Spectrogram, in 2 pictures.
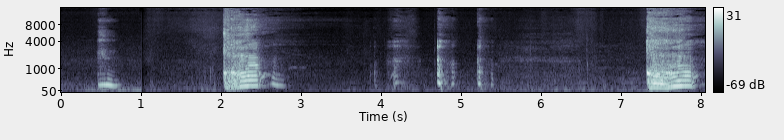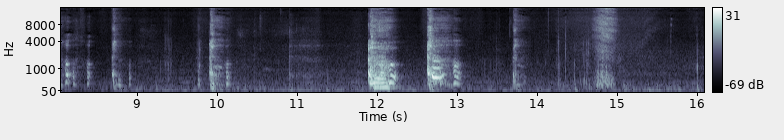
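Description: Harsh, loud coughs in bursts with throat clearing and snorts between them: a barking cough fit.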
